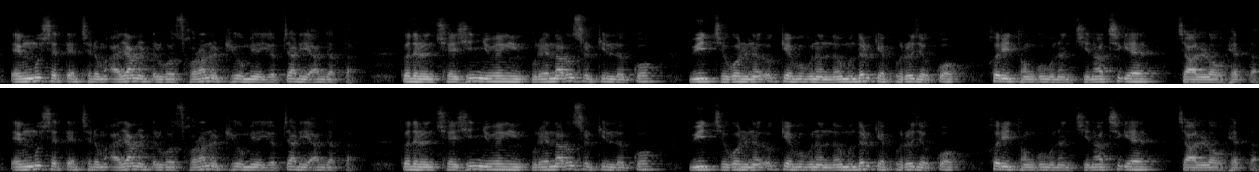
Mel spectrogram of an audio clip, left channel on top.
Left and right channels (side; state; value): right; quieter; 3.3 dB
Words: 앵무새 떼처럼 아양을 들고 소란을 피우며 옆자리에 앉았다. 그들은 최신 유행인 구레나룻을 길렀고 윗저고리는 어깨 부분은 너무 넓게 벌어졌고 허리통 부분은 지나치게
